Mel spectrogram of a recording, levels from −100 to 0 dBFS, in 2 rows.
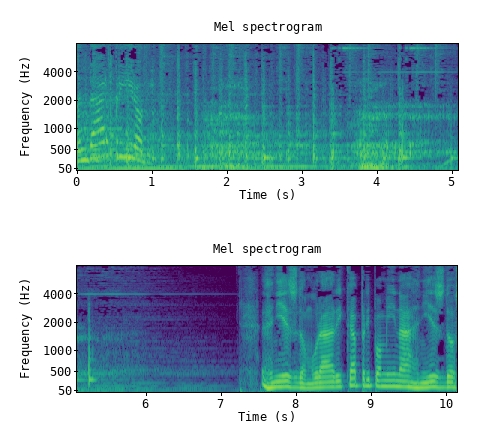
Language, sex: Slovak, male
